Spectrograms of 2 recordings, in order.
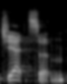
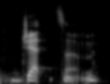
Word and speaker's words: Jetsam: Flotsam and Jetsam. – Jetsam. Okay. – Not like the Jetsons. It's different.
